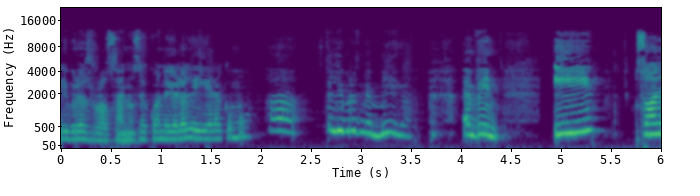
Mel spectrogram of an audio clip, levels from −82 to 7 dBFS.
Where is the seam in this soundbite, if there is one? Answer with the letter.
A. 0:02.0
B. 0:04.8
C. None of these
B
